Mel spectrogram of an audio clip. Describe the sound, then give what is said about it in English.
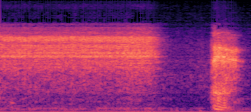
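A loud, steady hiss of a hot chemical solution, heated just below the boiling point, steaming and fizzing for about two seconds as it is added to another solution, cutting off abruptly, then a short sharp burst of hissing near the end. “I'm about to add the hot solution to the other.”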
